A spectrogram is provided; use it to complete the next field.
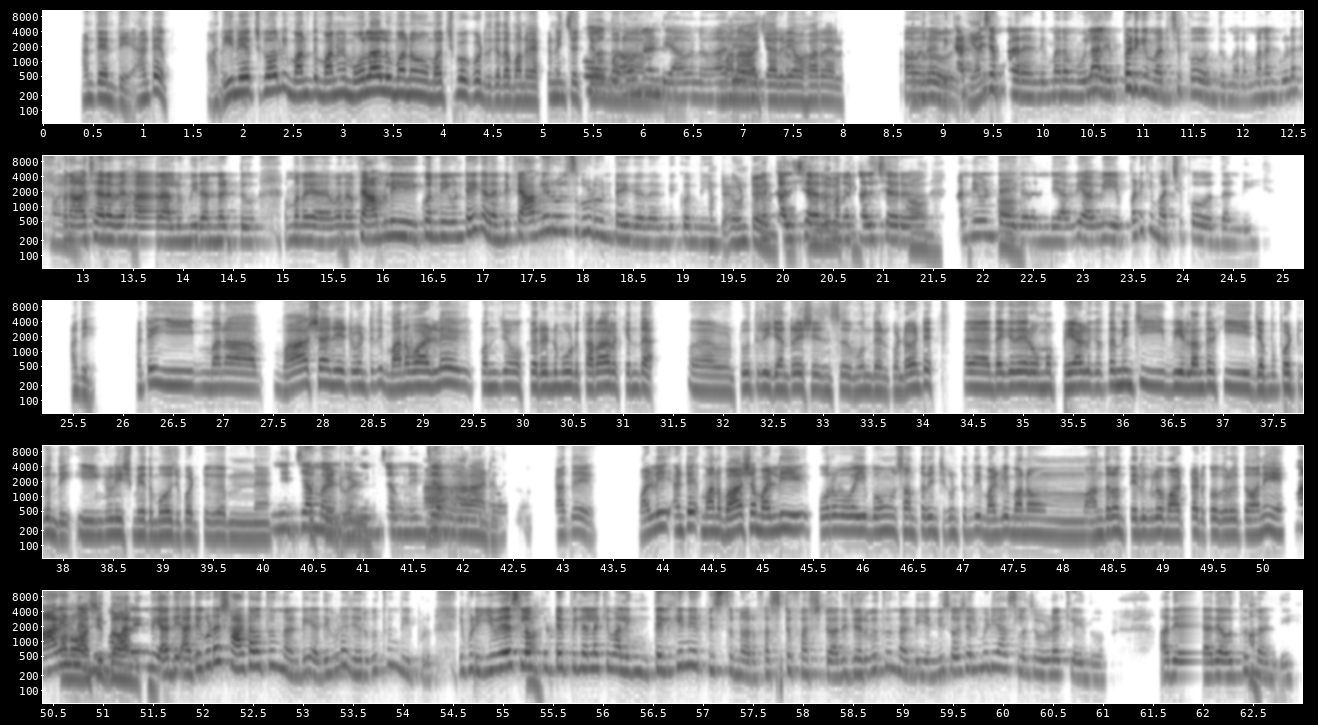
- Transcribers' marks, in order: tapping; in English: "కరెక్ట్"; in English: "ఫ్యామిలీ"; in English: "ఫ్యామిలీ రూల్స్"; in English: "కల్చర్"; in English: "టూ త్రీ జనరేషన్స్"; other background noise; in English: "స్టార్ట్"; in English: "ఫస్ట్ ఫస్ట్"; in English: "సోషల్ మీడియాస్‌లో"
- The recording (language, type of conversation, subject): Telugu, podcast, భాష మారడం వల్ల మీ గుర్తింపు ఎలా ప్రభావితమైంది?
